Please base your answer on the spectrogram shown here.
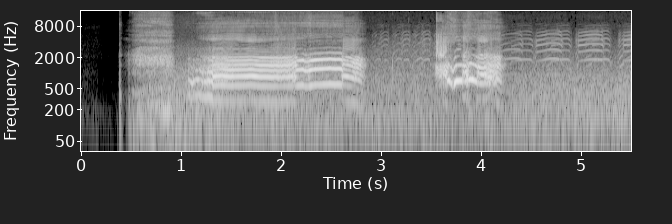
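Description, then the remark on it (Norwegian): Loud seagulls screech in harsh overlapping bursts, a long wailing call followed by a pause and a shorter second outburst, with fainter cries trailing off afterward. No one speaks. “Det er noe måkekontentum baki der.”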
